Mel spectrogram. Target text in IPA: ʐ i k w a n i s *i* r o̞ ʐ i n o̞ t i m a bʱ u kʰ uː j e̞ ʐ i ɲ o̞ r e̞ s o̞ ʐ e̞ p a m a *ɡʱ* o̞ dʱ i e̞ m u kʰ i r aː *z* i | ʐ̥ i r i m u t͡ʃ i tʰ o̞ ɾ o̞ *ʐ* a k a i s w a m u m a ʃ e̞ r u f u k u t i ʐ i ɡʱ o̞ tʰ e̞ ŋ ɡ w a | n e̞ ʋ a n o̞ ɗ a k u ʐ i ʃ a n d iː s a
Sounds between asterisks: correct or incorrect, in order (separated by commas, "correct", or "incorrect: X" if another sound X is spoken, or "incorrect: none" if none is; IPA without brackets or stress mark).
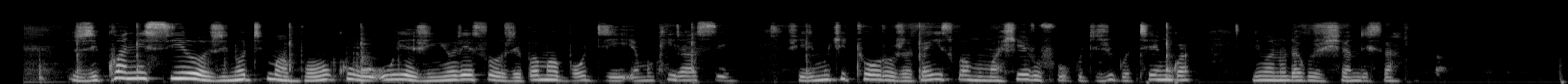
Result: correct, incorrect: bʱ, incorrect: s, correct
